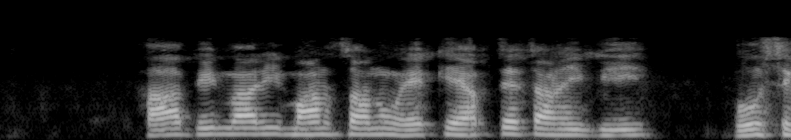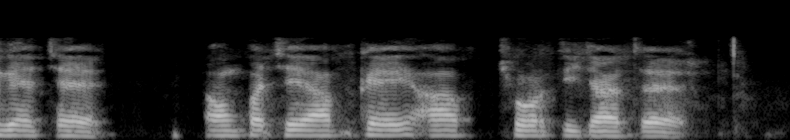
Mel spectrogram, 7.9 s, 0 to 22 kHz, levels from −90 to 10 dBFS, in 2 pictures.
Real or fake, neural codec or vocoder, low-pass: fake; codec, 16 kHz, 4 kbps, FreqCodec, smaller model; 7.2 kHz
